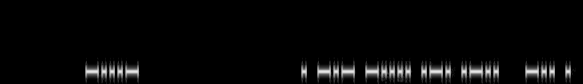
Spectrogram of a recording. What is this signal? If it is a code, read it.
Morse code, heard as a keyed tone, about 30 wpm, 600 Hz. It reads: <BT> EK6RL DE
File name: 30wpm-7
